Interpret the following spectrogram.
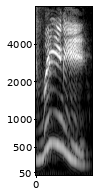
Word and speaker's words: Rini: rini says to hotoru my name's rini rhymes with teenie yeah i hate it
